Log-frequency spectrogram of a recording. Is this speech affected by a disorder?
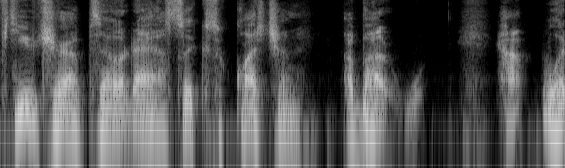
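Yes: spinocerebellar ataxia.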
